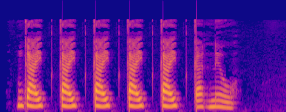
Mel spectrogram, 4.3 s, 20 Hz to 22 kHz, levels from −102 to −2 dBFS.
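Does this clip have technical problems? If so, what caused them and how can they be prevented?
Yes, two problems. The whole clip sounds like low-bitrate audio saved at a high bitrate: it's an MP3 at 256 kbit/s, but nothing exists above 10.6 kHz and the speech still carries the artefacts of an earlier low-bitrate encode. That points to a likely earlier pass through something like a 32 kbit/s Vorbis encode that threw the top end away, and re-encoding at a generous bitrate just preserved the damage. To prevent it, always encode from the original uncompressed source rather than from an existing lossy file.

From 0.93 s to 2.94 s there's a broken-record loop: a 0.5-second fragment plays four times back to back, identical each pass, so the sound seems to stick and stutter for about two seconds. What should have played in that stretch is simply gone. It's likely that the player, encoder or stream stalled and kept resending the last chunk it held in its buffer. 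To prevent it, give the capture or streaming chain enough buffering and CPU headroom, and have it output silence rather than repeat stale data when it underruns.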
